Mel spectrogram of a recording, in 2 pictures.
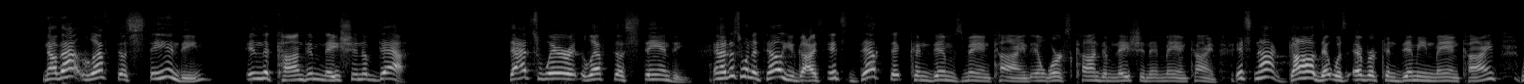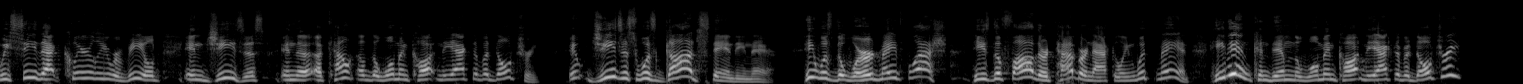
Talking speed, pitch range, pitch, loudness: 175 wpm, 195-275 Hz, 225 Hz, -29 LUFS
